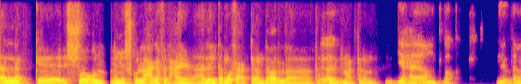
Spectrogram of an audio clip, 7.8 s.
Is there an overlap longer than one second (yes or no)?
no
